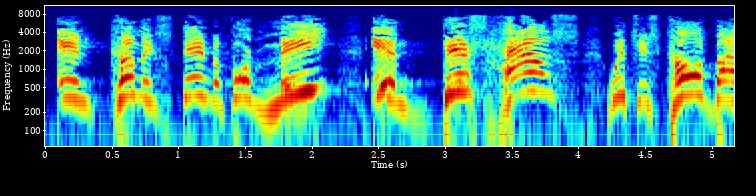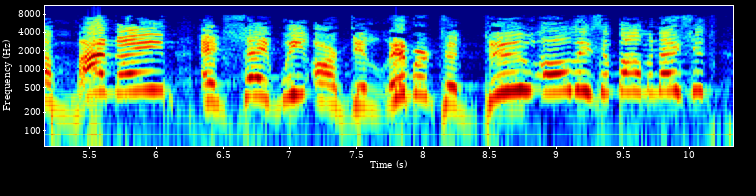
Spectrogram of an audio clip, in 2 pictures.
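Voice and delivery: loud, high, shouted reading of God's words; thundering scripture. Acted. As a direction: proclaim it like God's own rebuke. Quoting God at full force.

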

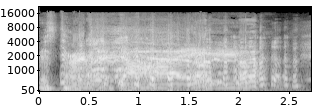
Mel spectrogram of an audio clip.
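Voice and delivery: loud, very slow demon roar; demonic voice. Pretend. Host joking as an adult at a till, loud demonic voice. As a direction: drag out a hammed-up demonic shout. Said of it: "speak in a demonic voice".

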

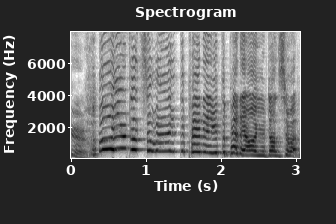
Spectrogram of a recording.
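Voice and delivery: very high, loud squealing praise; hammed-up hysterical pet owner; manic gushing. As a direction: shriek it in doting excitement. [name] gushing over bird.

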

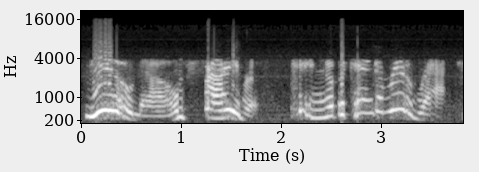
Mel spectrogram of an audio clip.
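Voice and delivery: pompous whine, each word careful; whiny voice. Acted. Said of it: "the whiny voice continued, speaking each word carefully".

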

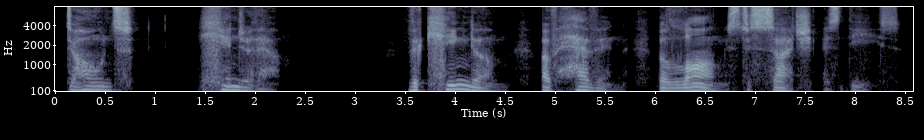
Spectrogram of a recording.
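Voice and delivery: low, very soft and slow, near a whisper; a still small voice, hushed and spaced out with pauses; whispering inner voice. Acted. Still small voice speaks in the listener's head, whispering. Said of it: "still small voice in the back of your head whispering".

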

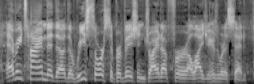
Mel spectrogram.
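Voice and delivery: ordinary talk, nothing marked

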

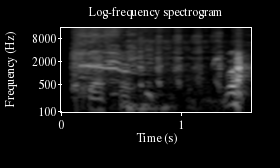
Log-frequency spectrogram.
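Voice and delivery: Desperate said through a long high laugh. Real, not acted. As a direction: laugh the word Desperate out, stretched slowly. Laughing at his own joke.

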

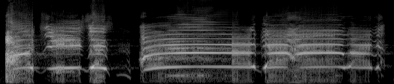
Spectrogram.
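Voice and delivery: imitated full-force scream, very high and drawn out. Preacher imitates a girl screaming in church, loud drawn-out scream. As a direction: scream it out at the top of your voice, imitating her. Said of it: "she started screaming like".

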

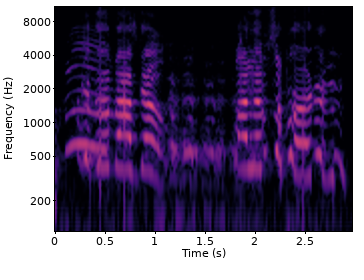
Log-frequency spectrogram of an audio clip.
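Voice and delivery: high, loud hammed-up cry for hot sauce; mock pained shout. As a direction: ham up burning lips, yelling. Mock burning lips.

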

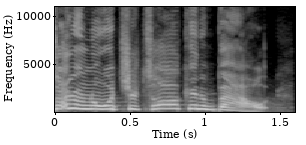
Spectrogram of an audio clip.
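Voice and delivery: hammed-up high-pitched angry mom; outraged mom. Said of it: "She goes".

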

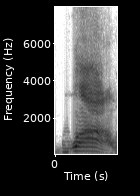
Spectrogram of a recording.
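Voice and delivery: very high mock-impressed exclamation; sarcastic amazement. Fan mocking a rival quarterback's four wins, sarcastic amazement. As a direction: feign being hugely impressed.

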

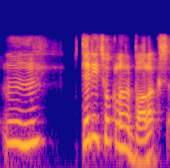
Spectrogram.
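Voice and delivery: high, sceptical musing; mock pondering. Reviewer questioning the film's hero, mock pondering. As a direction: wonder aloud in a high, sarcastic voice.

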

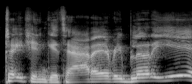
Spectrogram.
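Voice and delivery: broad put-on Aussie accent; hammed-up Australian reading. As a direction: lean into a mock Australian "bloody year". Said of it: "I gotta do it".

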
